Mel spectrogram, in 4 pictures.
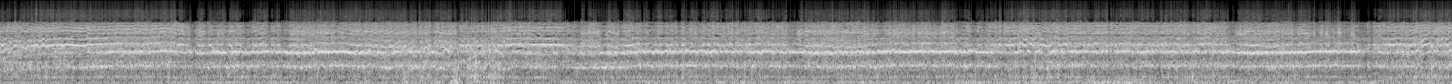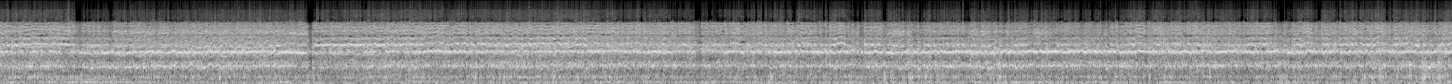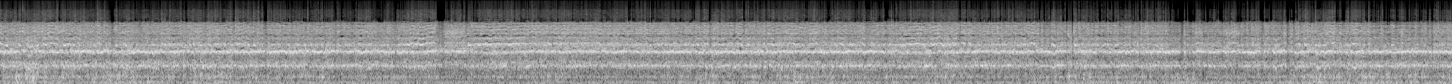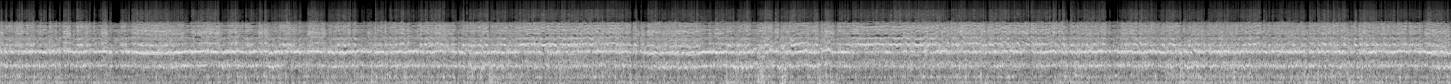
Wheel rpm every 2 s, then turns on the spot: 200, 220, 210, 220, 230, 230, 220, 210, 210, 220, 230, 230, 230, 230, 230, 240, 230, 230, 230, 230, 230, 230, 230, 240, 220, 230, 220, 230, 230.
none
